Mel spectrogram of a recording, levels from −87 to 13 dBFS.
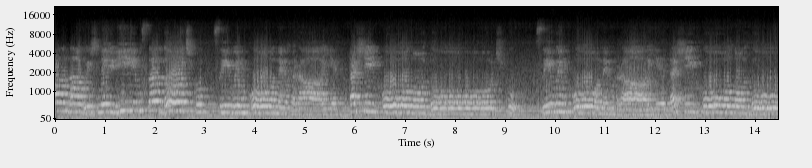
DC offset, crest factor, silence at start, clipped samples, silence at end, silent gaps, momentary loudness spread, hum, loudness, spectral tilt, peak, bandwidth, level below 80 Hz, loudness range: under 0.1%; 10 dB; 0 s; under 0.1%; 0 s; none; 6 LU; none; -16 LUFS; -7.5 dB/octave; -6 dBFS; 11.5 kHz; -30 dBFS; 1 LU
